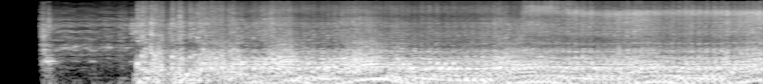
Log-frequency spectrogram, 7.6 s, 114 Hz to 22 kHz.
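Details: Ford Galaxie 500 classic project car: cranks briefly, catches and settles into a steady even run with light blips; sounds good, only running out of gas.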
